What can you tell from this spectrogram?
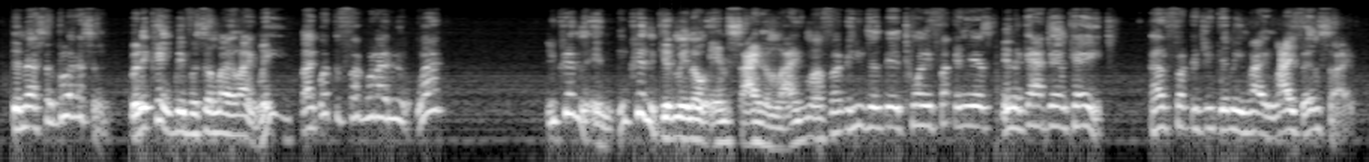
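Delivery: high-pitched, incredulous rant; indignant disbelief. Real, not acted. Speaker rejecting life advice from an ex-prisoner, indignant disbelief. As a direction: protest it in a high, baffled voice. Indignant at being preached to by ex-convict.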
